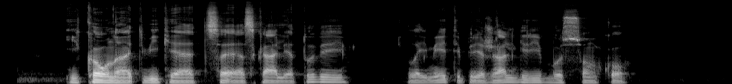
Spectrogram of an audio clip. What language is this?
Lithuanian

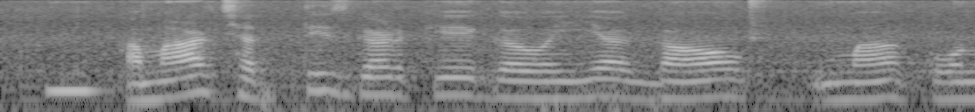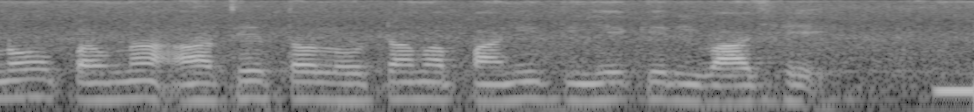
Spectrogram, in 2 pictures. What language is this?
Chhattisgarhi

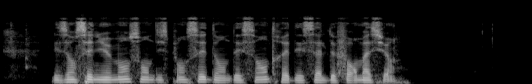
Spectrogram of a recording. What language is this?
French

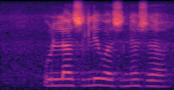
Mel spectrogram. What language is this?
Venda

